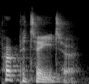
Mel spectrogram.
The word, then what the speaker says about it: perpetrator: pronunciation as well so the pronunciation of this one is okay perpetrator perpetrator traitor it is perpetrator beautiful perpetrator so perpet ator traitor you know so it's similar to that one the people who commit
